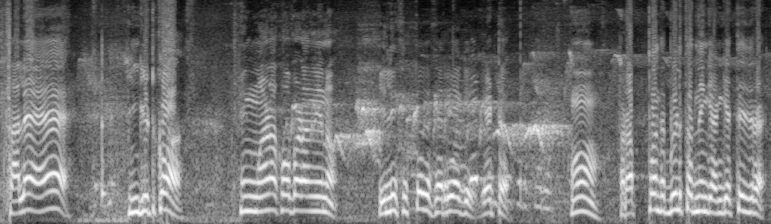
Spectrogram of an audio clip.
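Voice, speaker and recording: Guy coaching kids boxing outside, high voice, counts reps and yells orders, noisy background. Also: steady tone, brisk, highs cut off. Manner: barks commands and counts reps; scolds and praises kids bluntly. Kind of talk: live training class. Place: outdoor training ground. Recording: noisy outdoor recording.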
